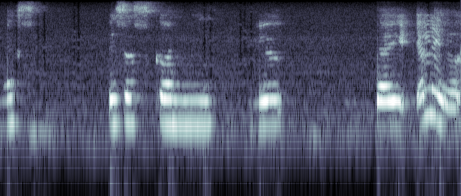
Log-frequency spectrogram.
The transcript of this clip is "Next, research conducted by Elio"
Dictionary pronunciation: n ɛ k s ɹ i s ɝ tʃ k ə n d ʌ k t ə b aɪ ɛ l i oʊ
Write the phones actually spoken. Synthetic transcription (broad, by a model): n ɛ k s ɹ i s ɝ s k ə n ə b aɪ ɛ l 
